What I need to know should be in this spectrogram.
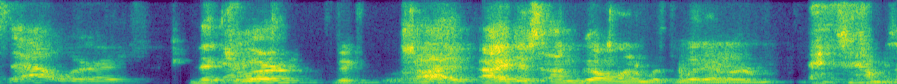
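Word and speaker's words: victualer: I guess in the old days, they used to call it vittler.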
